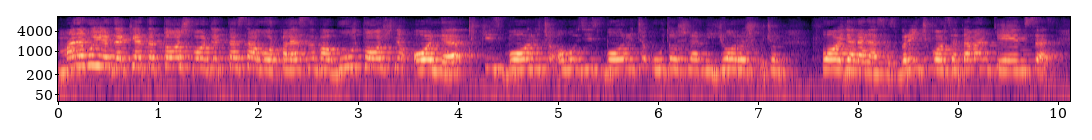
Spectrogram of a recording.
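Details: Adult woman speaking; normal speech.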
